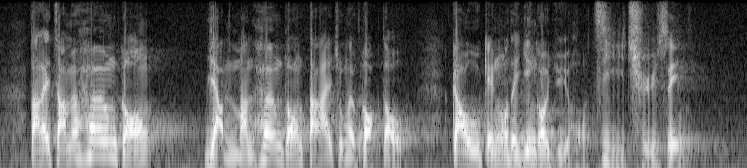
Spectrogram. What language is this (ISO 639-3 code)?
yue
